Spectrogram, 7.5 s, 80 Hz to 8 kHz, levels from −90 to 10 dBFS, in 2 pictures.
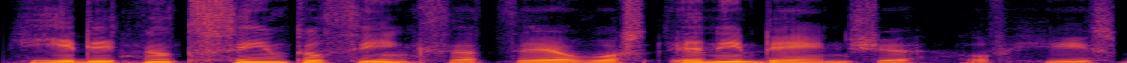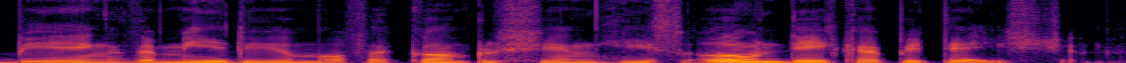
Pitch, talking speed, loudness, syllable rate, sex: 120 Hz, 170 wpm, -18 LUFS, 4.4 syllables/s, male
